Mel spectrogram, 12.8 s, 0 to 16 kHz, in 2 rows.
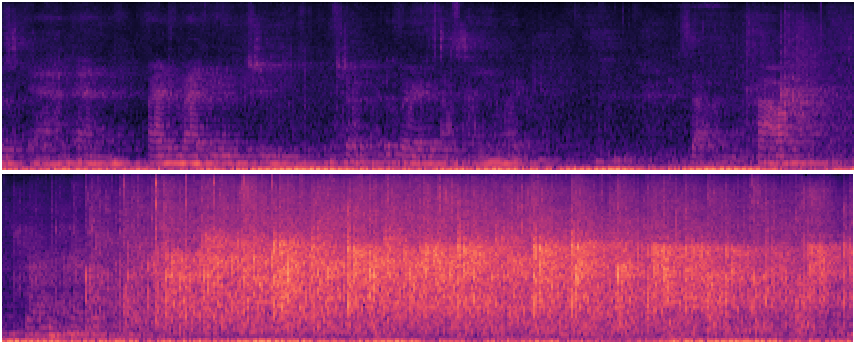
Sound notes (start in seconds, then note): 6.4 applause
